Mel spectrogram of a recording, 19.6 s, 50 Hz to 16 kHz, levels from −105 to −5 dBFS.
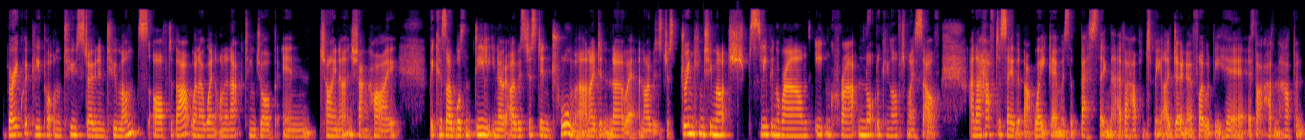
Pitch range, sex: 170-195 Hz, female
